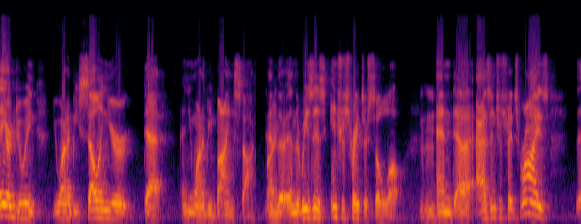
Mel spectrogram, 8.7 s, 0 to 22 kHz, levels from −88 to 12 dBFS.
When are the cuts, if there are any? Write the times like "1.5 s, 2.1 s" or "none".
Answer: 3.8 s, 6.2 s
